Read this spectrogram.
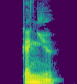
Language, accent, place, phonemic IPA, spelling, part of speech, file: French, France, Lyon, /ka.ɲø/, cagneux, adjective, LL-Q150 (fra)-cagneux.wav
- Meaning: knock-kneed (having the knees abnormally close together)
